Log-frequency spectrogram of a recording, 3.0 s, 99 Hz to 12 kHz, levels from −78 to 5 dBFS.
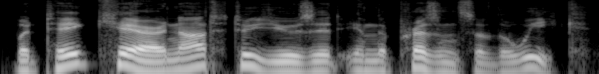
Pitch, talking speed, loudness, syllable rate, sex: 125 Hz, 260 wpm, -18 LUFS, 5.6 syllables/s, male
